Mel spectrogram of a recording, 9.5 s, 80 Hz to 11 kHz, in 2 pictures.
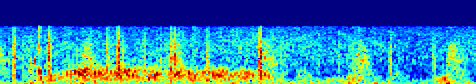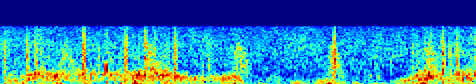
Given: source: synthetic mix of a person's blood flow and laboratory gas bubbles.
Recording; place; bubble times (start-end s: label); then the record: Doppler ultrasound of blood flow; subclavian vein
0.30-0.47 s: bubbles
0.89-1.04 s: bubbles
1.91-1.98 s: bubbles
2.76-2.87 s: bubbles
5.79-5.88 s: bubbles
6.34-6.42 s: bubbles
8.52-8.58 s: bubbles
From the record:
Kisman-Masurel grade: 121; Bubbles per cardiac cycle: 1 to 2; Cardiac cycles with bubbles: 10 to 50%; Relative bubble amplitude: barely perceptible (0.100 to 0.250); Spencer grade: 2 (many but less than half of the cardiac periods contain bubble signals, singularly or in groups); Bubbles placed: anywhere in the cardiac cycle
